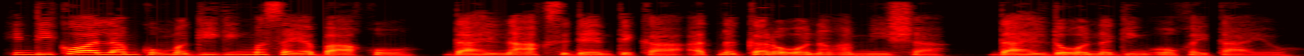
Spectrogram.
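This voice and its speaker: A woman's voice: mid-range voice, brisk, a little mellow, no echo, studio quality, natural voice. A woman voicing an anxious, lovesick husband in an audio romance novel, pleading earnestly and sorrowfully with his wife. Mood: sad, bitter.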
